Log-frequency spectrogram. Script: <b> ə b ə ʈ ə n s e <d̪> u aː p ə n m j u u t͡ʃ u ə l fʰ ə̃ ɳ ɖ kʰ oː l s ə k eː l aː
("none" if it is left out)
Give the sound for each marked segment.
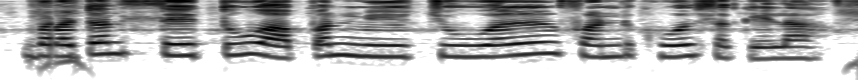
b, t̪

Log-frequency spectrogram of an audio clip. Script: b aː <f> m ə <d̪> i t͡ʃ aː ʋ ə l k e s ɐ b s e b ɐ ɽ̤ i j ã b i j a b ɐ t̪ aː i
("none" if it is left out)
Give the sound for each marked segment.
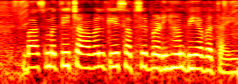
s, t̪

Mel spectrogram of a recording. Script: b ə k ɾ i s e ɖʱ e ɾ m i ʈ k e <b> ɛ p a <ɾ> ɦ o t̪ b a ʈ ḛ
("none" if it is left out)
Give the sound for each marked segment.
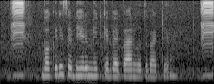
b, ɾ

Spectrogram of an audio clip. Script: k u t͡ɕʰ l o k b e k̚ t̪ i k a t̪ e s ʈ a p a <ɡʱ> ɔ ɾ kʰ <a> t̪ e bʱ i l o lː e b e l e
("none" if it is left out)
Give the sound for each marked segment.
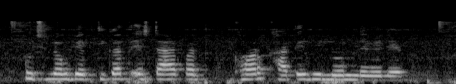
ɡʱ, a

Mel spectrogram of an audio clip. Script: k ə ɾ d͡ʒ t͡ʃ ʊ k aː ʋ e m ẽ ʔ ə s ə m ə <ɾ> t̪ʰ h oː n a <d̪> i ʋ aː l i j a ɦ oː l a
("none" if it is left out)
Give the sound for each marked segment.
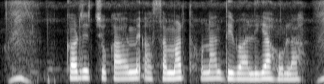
ɾ, d̪

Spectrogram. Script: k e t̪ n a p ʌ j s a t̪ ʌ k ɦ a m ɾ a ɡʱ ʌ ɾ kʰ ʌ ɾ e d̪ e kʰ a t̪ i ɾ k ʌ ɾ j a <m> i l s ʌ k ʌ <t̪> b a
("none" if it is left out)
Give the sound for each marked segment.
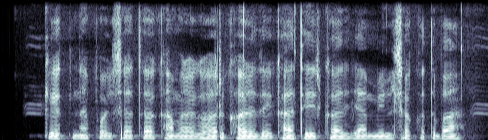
m, t̪

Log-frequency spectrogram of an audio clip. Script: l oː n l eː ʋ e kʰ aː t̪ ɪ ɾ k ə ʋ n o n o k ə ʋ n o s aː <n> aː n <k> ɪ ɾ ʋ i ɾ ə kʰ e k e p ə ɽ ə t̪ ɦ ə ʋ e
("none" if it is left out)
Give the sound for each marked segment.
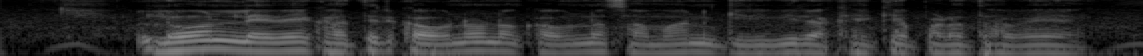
m, ɡ

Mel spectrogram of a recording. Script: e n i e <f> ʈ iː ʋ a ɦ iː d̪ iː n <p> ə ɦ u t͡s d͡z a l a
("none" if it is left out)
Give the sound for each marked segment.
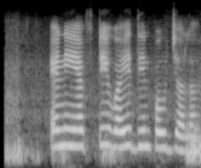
f, p

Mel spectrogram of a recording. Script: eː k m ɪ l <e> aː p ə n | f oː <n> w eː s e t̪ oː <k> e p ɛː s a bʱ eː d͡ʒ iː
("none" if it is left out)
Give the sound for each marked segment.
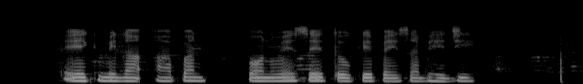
a, n, k

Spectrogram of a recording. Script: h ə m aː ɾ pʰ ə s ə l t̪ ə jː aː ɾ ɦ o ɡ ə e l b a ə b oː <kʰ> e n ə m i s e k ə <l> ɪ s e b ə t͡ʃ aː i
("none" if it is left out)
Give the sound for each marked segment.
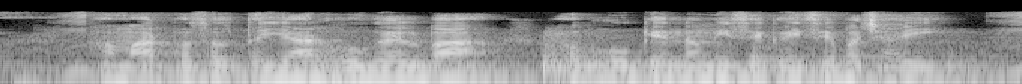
k, none

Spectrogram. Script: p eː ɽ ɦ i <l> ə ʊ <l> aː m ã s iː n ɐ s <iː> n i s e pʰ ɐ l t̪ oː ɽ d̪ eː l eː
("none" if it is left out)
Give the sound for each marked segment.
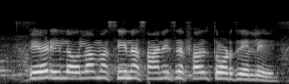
l, l, aː

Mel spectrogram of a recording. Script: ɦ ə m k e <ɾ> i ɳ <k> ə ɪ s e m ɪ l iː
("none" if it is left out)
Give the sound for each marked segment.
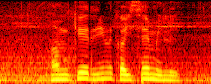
ɾ, k

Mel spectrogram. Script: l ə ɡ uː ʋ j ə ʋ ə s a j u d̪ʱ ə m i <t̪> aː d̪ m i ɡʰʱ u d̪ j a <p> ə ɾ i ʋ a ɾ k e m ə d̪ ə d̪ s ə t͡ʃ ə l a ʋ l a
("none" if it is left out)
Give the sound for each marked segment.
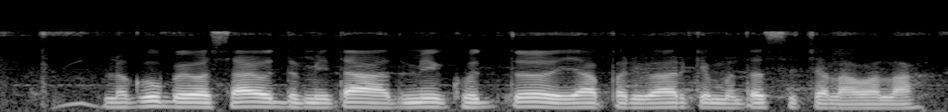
t̪, p

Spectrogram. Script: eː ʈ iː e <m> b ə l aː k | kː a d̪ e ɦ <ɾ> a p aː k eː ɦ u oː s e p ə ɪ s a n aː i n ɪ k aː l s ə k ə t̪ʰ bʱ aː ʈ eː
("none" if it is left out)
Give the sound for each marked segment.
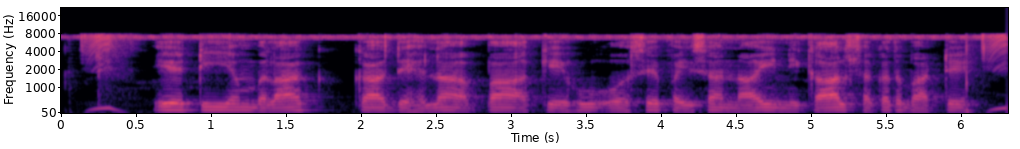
m, l

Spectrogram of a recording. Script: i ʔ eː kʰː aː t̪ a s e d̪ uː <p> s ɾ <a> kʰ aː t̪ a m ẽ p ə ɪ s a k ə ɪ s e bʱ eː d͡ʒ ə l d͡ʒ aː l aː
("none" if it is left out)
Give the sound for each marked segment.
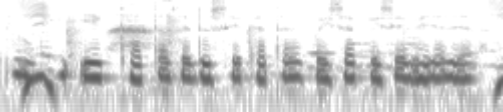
none, e

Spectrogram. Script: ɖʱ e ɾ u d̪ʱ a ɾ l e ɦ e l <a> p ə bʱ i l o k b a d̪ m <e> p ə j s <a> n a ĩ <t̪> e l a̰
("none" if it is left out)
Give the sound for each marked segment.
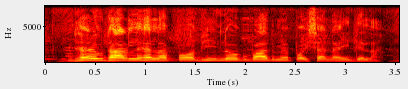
a, e, a, d̪

